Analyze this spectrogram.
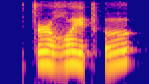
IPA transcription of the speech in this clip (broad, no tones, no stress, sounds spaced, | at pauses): tʼ ə˞ ʁʷ e t͡sʼ ɤ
